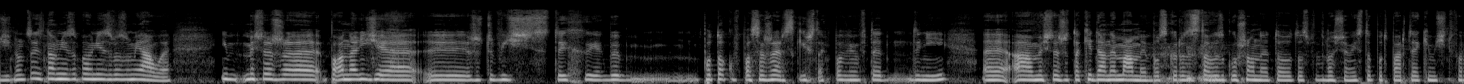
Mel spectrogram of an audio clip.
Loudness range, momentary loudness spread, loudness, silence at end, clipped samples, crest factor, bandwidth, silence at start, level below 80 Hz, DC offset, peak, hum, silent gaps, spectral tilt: 3 LU; 8 LU; -24 LUFS; 0 s; under 0.1%; 14 dB; 13.5 kHz; 0 s; -54 dBFS; under 0.1%; -10 dBFS; none; none; -5 dB/octave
